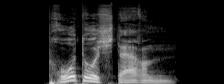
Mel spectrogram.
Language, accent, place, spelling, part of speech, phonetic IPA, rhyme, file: German, Germany, Berlin, Protostern, noun, [pʁotoˈʃtɛʁn], -ɛʁn, De-Protostern.ogg
- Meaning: protostar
